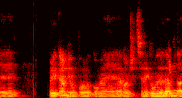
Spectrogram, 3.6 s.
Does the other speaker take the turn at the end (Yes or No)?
No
